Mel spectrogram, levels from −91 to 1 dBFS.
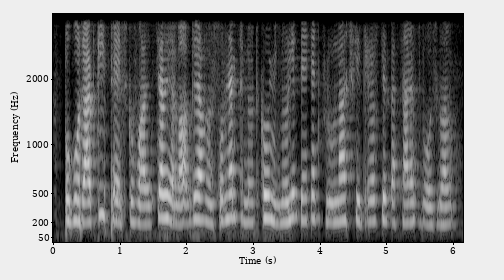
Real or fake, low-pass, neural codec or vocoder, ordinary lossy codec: fake; 3.6 kHz; codec, 16 kHz in and 24 kHz out, 0.6 kbps, FireRedTTS-2 codec; none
